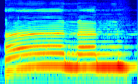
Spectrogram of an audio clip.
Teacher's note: fathah tanwin bertemu hamzah idhar halqi, dibaca jelas tanpa mendengung. Nun sukun atau tanwin yang bertemu dengan 6 huruf ini, hamzah, ha, ha, kha, ain, ghain, termasuk hamzah ini karena fathah tanwin bertemu hamzah dibaca jelas, namanya idhar halqi.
